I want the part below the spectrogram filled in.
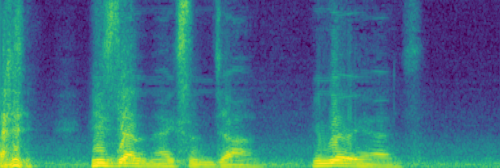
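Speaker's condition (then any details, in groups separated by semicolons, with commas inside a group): Traumatic brain injury; part of brain surgically removed, skull later closed; speech and movement regained after months of therapy, memory impaired; predicted never to speak again, speech regained after therapy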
